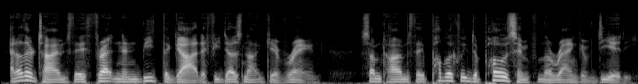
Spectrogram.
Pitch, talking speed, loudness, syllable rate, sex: 115 Hz, 235 wpm, -22 LUFS, 6.2 syllables/s, male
